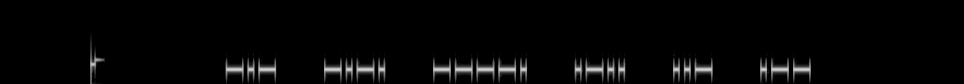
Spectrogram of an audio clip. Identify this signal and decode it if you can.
Morse code, heard as a keyed tone, about 22 wpm, spaced as for 13 wpm, 700 Hz. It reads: KC9LUW
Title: USA Call Signs - 6 Characters - 3x Character Spacing - 22wpm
